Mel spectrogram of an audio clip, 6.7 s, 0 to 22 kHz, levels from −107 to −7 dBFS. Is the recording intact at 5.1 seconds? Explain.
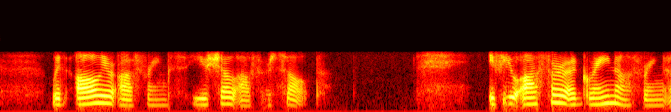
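No. From 5.04 to 5.19 s the sound briefly dips and warbles before steadying: a lost AMR speech frame. One 20 ms frame failed its radio checksum, so the decoder filled the gap by repeating the previous pitch and vocal-tract settings at lowered gain until good frames resumed.

Beneath that, the AMR narrowband mobile codec is plainly audible: the band stops around 300 Hz and 3.5 kHz, and the sound has a buzzy, synthetic edge. It is rebuilt from a vocal-tract model and sparse pulses at a rate that fits roughly 10 kbps.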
